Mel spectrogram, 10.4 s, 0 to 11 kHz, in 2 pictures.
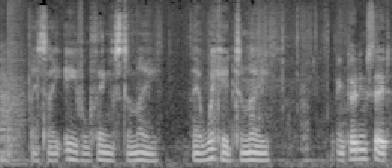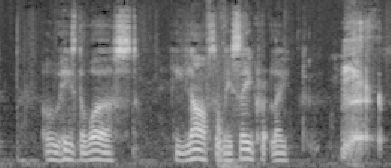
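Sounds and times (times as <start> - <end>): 
speech: 0.5 - 9.1, 9.8 - 10.1
man belching in London: 9.7 - 10.4.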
